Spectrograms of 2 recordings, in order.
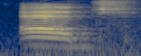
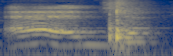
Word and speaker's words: edge: And D-G-E at the end of the word doesn't say ga. It doesn't say da, ga, or eh. When all three of those letters are together, they say ja, which is the soft G sound.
